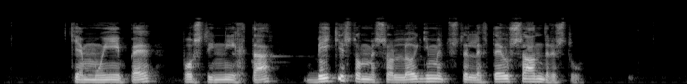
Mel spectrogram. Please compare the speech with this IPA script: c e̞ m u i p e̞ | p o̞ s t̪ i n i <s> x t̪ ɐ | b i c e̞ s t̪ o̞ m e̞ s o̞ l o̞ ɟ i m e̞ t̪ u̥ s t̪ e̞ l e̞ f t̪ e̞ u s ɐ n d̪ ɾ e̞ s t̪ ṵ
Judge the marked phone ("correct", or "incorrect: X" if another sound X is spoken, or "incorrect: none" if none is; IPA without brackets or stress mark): incorrect: none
